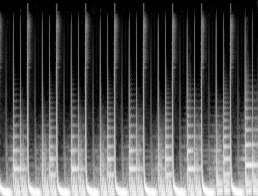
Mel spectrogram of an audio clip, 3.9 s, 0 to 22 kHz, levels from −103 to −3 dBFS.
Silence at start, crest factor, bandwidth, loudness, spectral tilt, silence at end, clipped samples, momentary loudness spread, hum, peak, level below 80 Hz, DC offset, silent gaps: 0 s; 6 dB; 15 kHz; -10 LUFS; -7.5 dB/octave; 0 s; under 0.1%; 1 LU; none; 0 dBFS; -10 dBFS; under 0.1%; none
